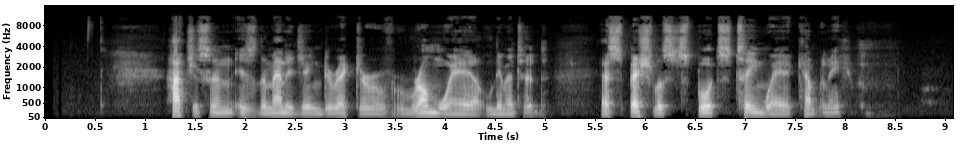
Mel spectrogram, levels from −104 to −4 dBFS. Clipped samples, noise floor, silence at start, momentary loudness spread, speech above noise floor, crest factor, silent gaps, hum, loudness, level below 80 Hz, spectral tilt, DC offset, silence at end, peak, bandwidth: under 0.1%; -72 dBFS; 0.8 s; 14 LU; 45 dB; 28 dB; none; none; -27 LUFS; -66 dBFS; -4 dB/octave; under 0.1%; 1.15 s; 0 dBFS; 11.5 kHz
